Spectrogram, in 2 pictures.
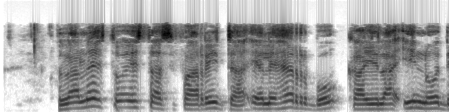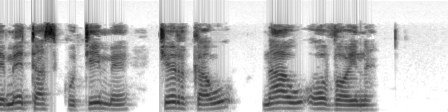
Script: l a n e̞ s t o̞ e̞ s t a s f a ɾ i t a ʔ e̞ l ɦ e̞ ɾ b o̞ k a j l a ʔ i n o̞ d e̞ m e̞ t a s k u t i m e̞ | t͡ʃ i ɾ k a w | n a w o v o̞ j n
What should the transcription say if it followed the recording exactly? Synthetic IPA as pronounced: l a n e̞ s t o̞ e̞ s t a s f a ɾ i t a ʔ e̞ l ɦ e̞ ɾ b o̞ k a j l a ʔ i n o̞ d e̞ m e̞ t a s k u t i m e̞ | t͡ʃ i ɾ k a w | n a w o v o̞ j n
